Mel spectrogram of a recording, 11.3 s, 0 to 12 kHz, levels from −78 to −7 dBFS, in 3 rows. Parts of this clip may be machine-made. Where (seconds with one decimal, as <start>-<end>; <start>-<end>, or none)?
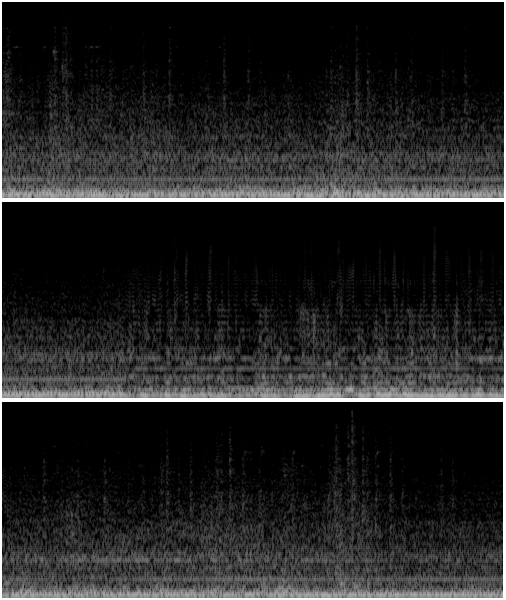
4.7-7.6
